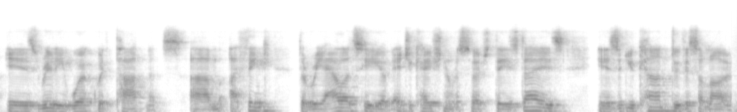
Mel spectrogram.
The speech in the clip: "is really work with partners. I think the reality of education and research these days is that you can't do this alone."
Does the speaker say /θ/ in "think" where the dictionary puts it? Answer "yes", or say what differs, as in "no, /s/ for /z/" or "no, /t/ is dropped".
yes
